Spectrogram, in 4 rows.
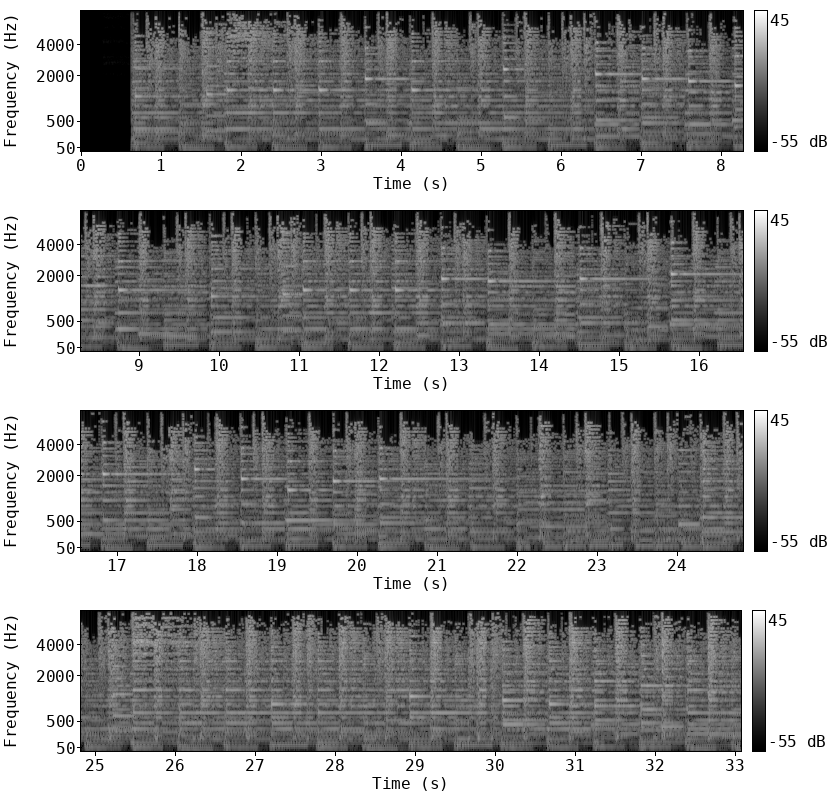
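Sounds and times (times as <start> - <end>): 
band backing track for churches: 0.6 - 33.0.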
